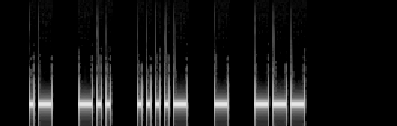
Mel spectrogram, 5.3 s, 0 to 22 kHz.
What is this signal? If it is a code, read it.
Morse code, heard as a keyed tone, about 19 wpm, spaced as for 14 wpm, 700 Hz. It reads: AD4TO
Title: 088 Lesson 15g - Number 5 - Call Signs 20wpm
